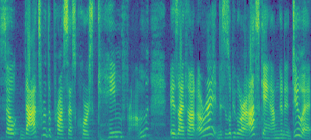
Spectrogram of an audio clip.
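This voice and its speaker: Upbeat and enthusiastic, a woman with a Canadian accent talks at a moderate pace in a fairly high pitch, her pitch swinging very widely over noticeable background noise. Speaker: interior designer and podcaster. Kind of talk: casual interview chat. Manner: upbeat, enthusiastic.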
